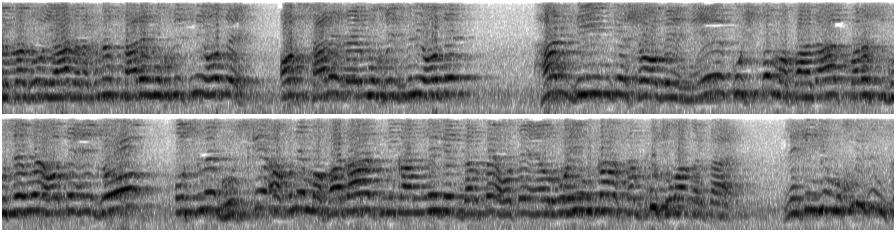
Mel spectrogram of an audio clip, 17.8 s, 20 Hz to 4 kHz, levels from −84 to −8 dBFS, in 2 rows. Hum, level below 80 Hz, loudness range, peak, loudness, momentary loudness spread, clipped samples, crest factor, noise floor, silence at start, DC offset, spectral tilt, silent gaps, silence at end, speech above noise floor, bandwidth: none; -48 dBFS; 2 LU; -4 dBFS; -16 LUFS; 6 LU; under 0.1%; 12 dB; -38 dBFS; 0 s; 0.2%; -8.5 dB/octave; none; 0 s; 23 dB; 4 kHz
